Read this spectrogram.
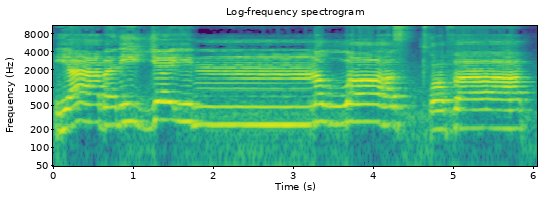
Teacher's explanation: اللہ کا لام موٹا کیونکہ پیچھے جو ہے وہ زبر ہے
